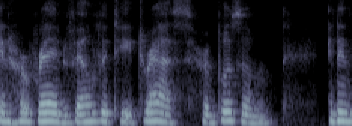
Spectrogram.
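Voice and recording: The text is being read aloud in a natural voice.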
